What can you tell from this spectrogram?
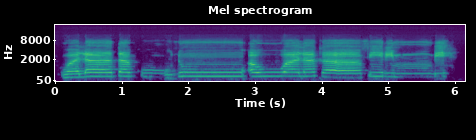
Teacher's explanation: Wala takunu tu panjang. Mesti lebih daripada 2 harakat. Iaitu 4 paling panjang.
